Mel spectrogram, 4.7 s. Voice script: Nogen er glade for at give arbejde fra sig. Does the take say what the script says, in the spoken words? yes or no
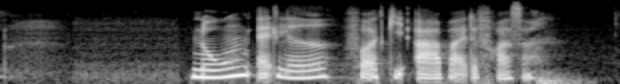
yes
